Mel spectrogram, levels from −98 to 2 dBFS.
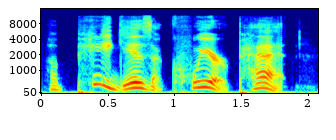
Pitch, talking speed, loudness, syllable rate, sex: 210 Hz, 175 wpm, -18 LUFS, 3.7 syllables/s, female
